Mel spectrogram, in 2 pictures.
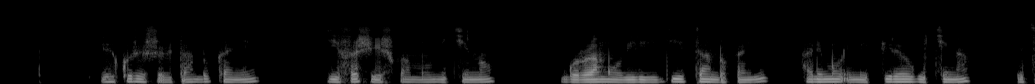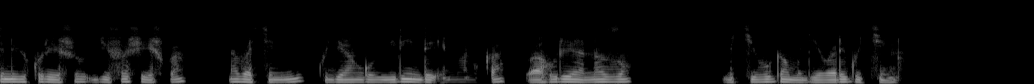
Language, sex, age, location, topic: Kinyarwanda, male, 18-24, Kigali, health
